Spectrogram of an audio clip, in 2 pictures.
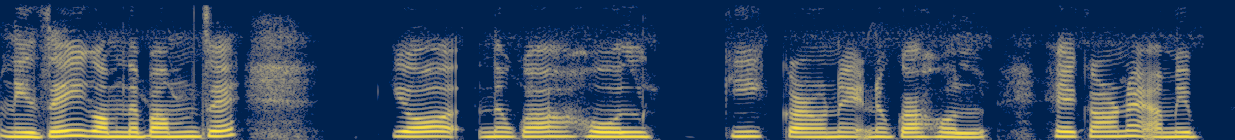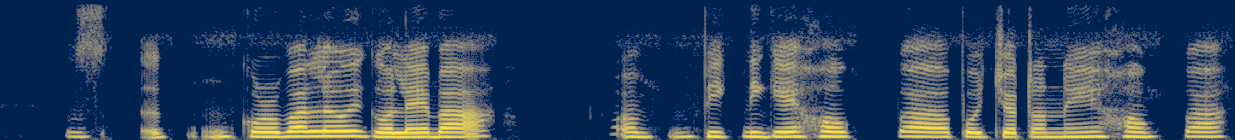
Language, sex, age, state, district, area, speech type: Assamese, female, 18-30, Assam, Sivasagar, rural, spontaneous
